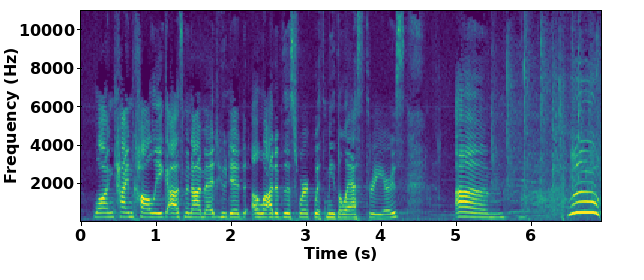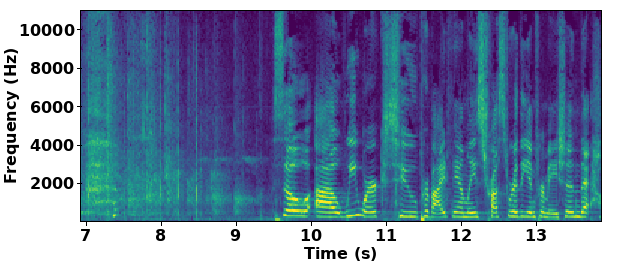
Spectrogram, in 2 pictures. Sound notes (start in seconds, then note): 5.5 audience cheering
